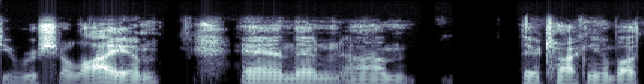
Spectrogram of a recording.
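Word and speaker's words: ירושלים: of understanding that like the word Jerusalem in Hebrew there is no J so they have a a y sound so it's yerushalayim and then they're talking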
